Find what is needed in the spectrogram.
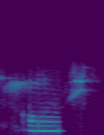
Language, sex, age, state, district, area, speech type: Assamese, female, 18-30, Assam, Tinsukia, urban, conversation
